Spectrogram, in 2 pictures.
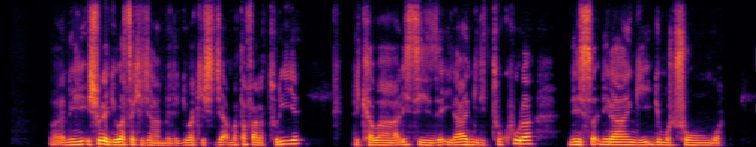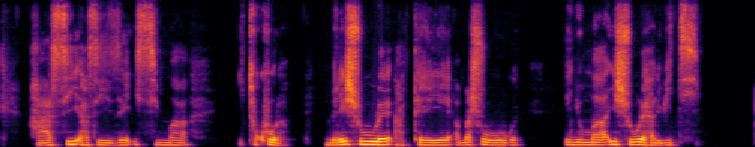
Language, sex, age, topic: Rundi, male, 36-49, education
